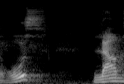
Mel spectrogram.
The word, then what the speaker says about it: غسل: بالکل فریش، نیا نیا۔ غسل کا ہجے اس طرح سے کریں گے، غین سین پیش غس، لام ساکین، غسل مانے نہانا۔ اس کے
